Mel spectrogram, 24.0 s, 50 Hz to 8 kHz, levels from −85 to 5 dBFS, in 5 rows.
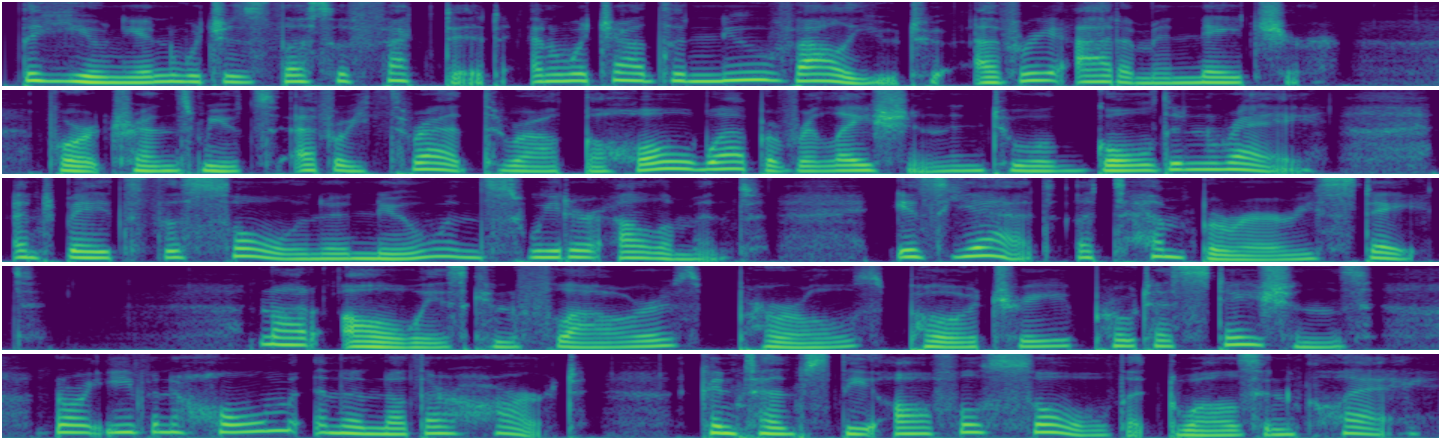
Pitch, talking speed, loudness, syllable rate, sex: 200 Hz, 165 wpm, -18 LUFS, 5.2 syllables/s, female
